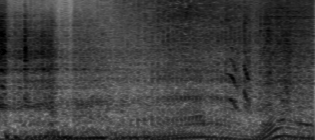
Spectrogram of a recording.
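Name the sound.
engine starting and revving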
